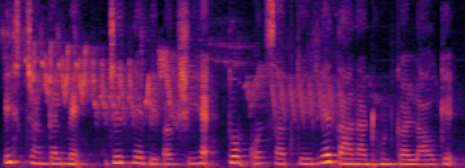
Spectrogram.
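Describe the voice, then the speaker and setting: A woman's voice: fairly high pitch, steady tone, normal speed, noisy background, natural voice. A woman voicing a brave, good-hearted little female bird in a children's cartoon, speaking emphatically. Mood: assured, commanding. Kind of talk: Hindi children's cartoon dialogue.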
